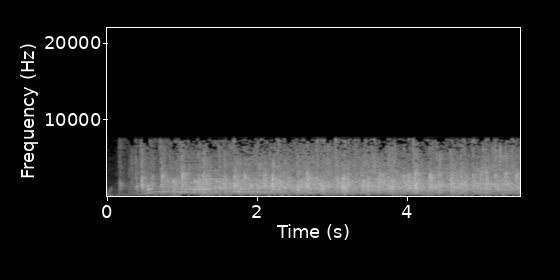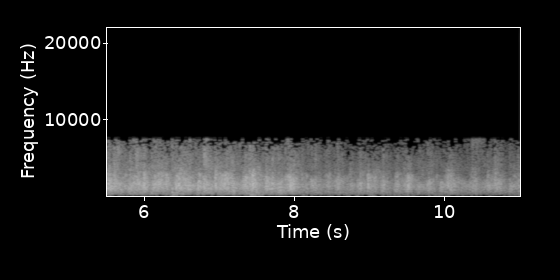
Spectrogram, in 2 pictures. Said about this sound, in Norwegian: Så med applaus.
